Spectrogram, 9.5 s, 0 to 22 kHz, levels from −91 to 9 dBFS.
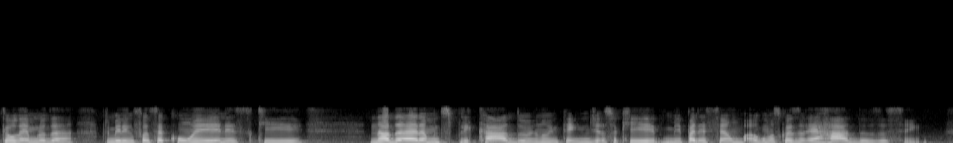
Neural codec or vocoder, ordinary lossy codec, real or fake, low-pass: none; none; real; 5.4 kHz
